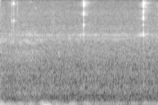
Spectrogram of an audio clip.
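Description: A few faint, scattered clicks from a computer's keyboard and mouse being worked at a desk, one near the start and others about half a second, a second and two seconds in.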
